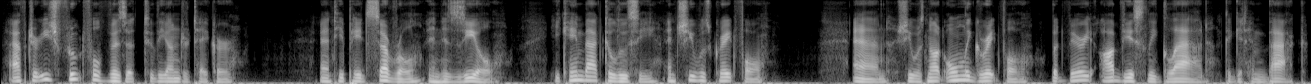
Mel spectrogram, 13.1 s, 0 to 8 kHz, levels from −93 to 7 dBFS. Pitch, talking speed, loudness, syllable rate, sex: 110 Hz, 170 wpm, -20 LUFS, 5.0 syllables/s, male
